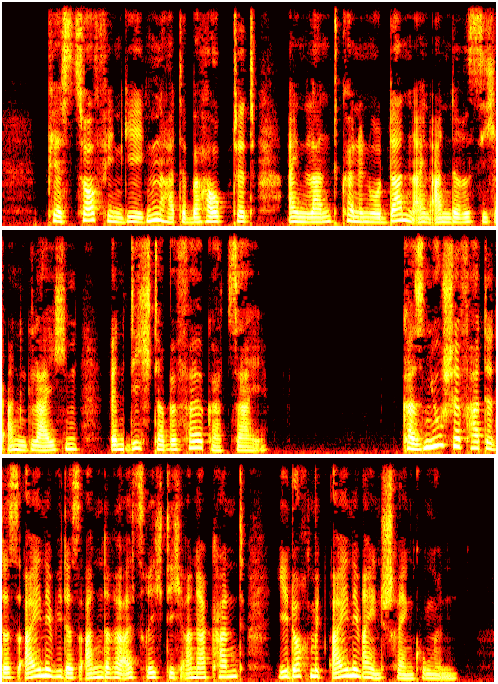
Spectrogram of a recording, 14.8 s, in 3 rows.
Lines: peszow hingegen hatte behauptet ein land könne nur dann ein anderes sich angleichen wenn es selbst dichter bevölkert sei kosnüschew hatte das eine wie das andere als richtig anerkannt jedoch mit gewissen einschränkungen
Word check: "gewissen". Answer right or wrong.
wrong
